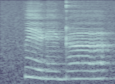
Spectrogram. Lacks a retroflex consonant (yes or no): no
